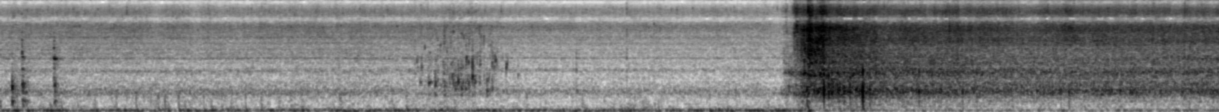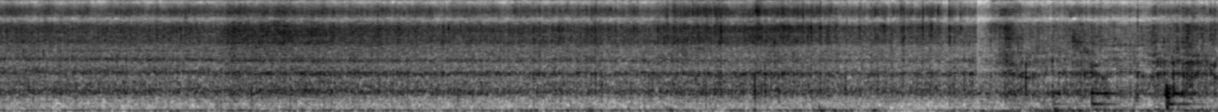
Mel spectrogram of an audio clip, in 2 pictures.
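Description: Fenugreek leaves dropped into hot oil with browned garlic cloves and asafoetida burst into a loud, sudden sizzle that then holds as a steady, close frying hiss with some stirring.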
